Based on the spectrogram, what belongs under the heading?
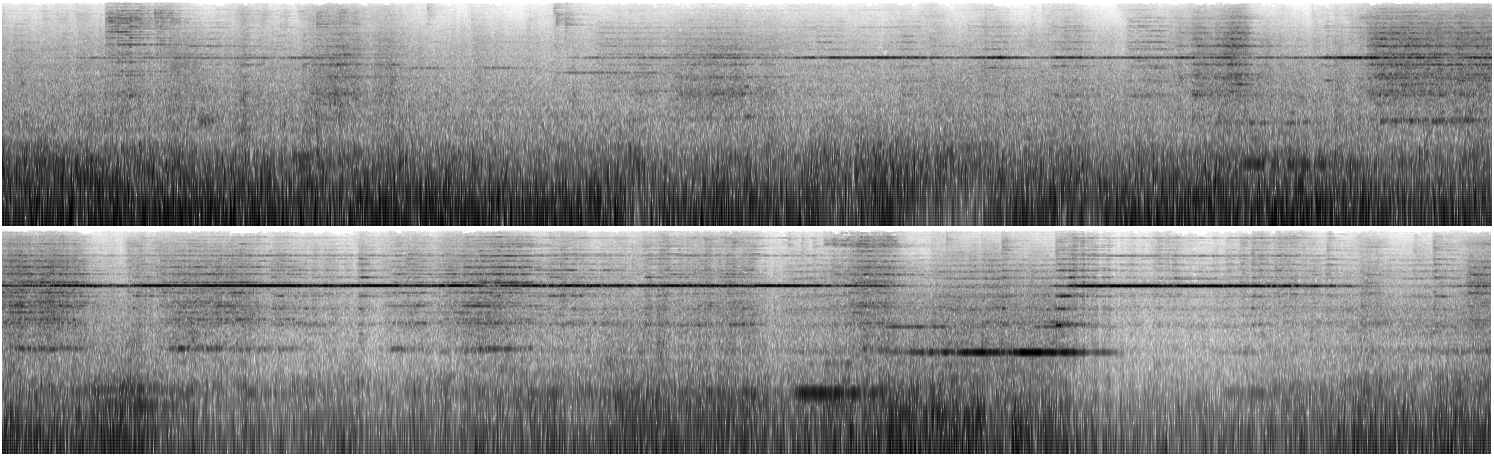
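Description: Freight cars of a slow mixed freight train rolling past. Their steel wheels rumble steadily on the rails with scattered clicks, and a high, sustained wheel squeal sets in about eight seconds in.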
